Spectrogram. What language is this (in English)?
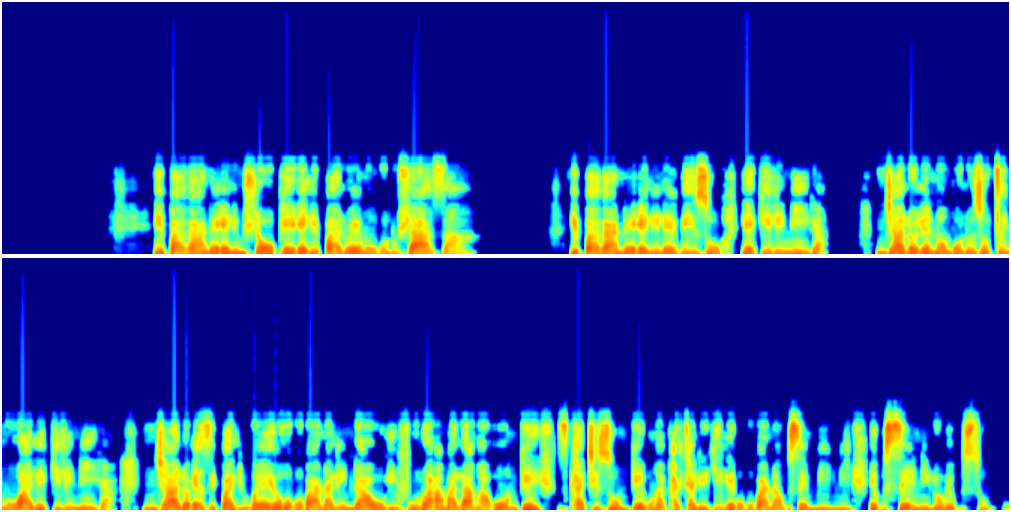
North Ndebele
